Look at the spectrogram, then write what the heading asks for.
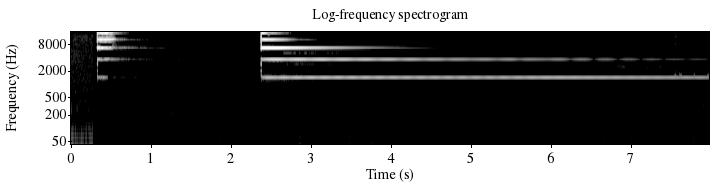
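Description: A meditation bell is struck twice during a Buddhist relaxation practice. A short bright ding comes first, then a second strike rings out as a long, high, clear tone that hums and slowly fades while still sounding.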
